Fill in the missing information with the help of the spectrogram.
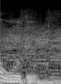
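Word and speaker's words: U.D.O: Então você tem que pronunciar o nome das letras, e o Joe, tá? Para ser chato, pode falar Udo, tá?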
